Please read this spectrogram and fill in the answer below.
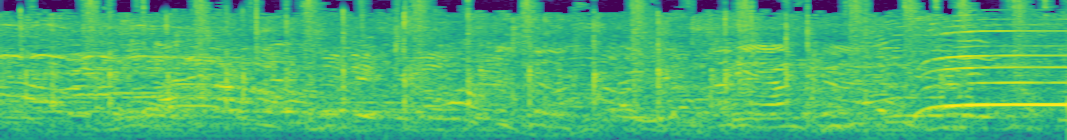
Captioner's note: crowd cheering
